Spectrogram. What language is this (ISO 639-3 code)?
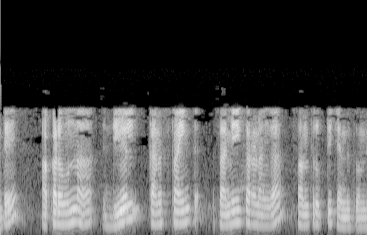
tel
